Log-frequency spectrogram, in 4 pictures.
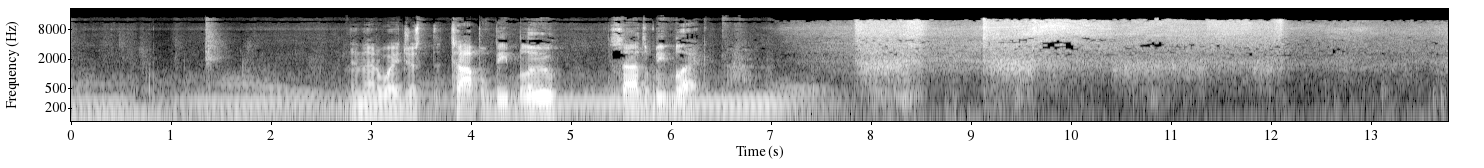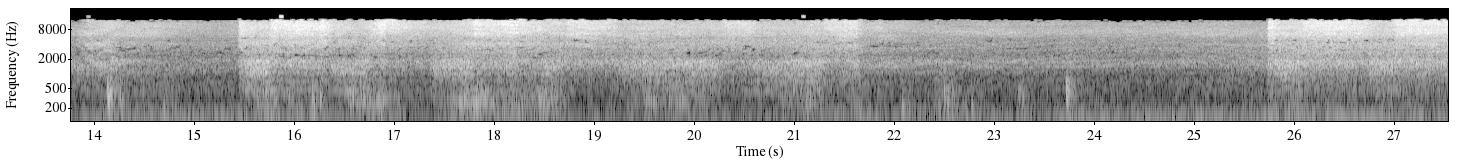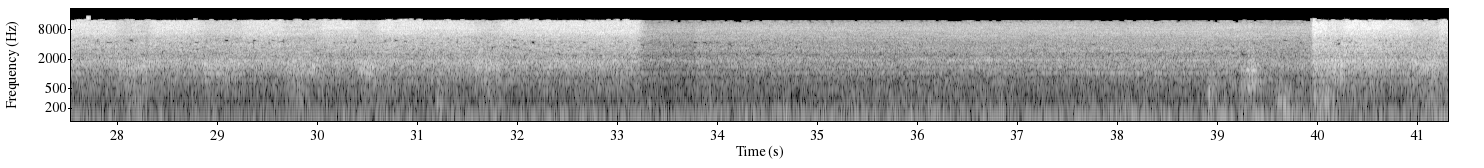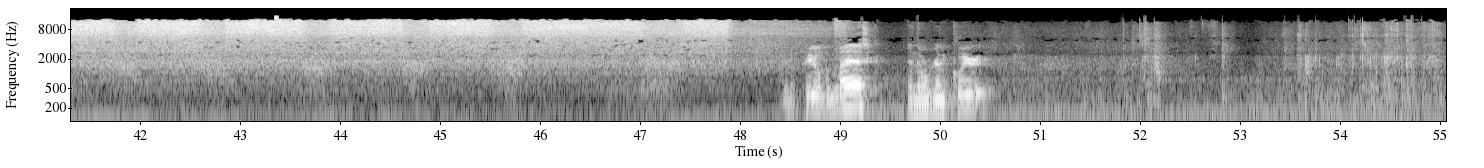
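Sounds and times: paint spray gun hissing: 0:07.4 - 0:49.2.

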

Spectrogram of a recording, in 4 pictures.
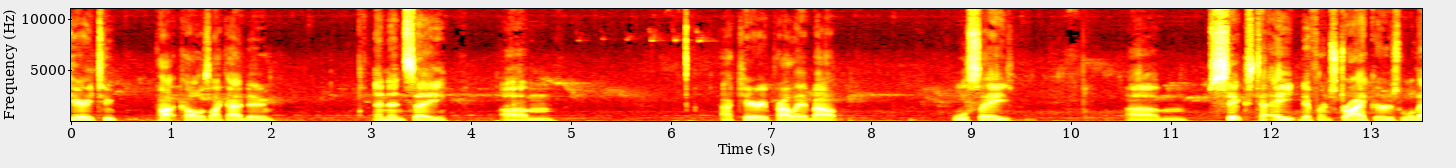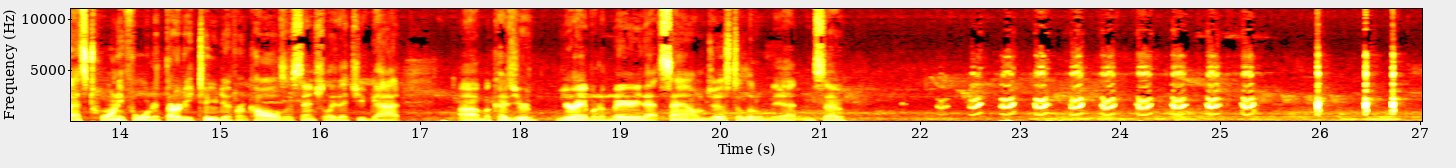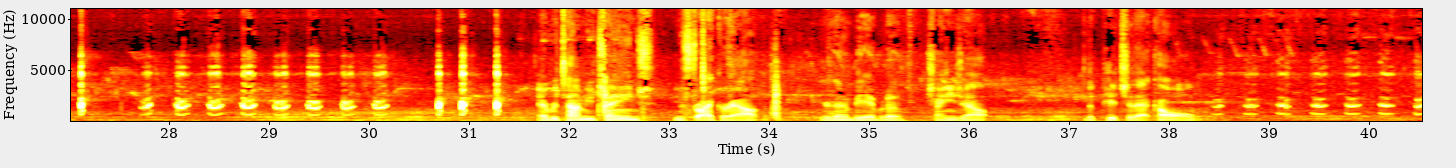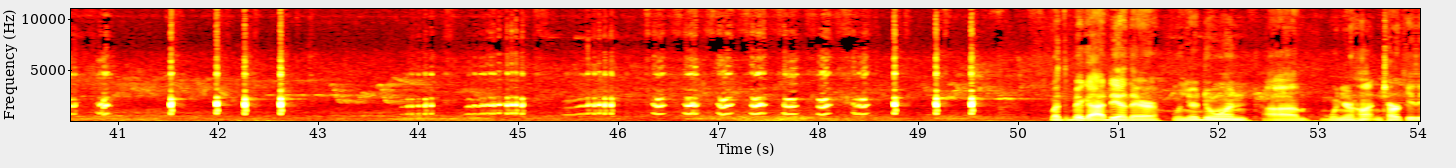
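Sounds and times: turkey call yelps: 0:22.2 - 0:31.4, 0:38.4 - 0:41.0, 0:43.9 - 0:49.7
turkey call clucks: 0:22.2 - 0:31.5, 0:38.3 - 0:42.8, 0:43.9 - 0:49.7.

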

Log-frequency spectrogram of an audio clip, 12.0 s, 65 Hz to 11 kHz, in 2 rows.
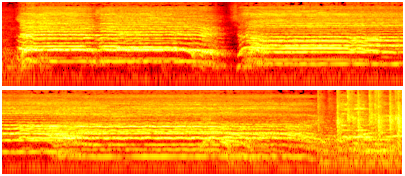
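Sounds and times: men singing unaccompanied folk song: 0:03.6 - 0:10.7.

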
